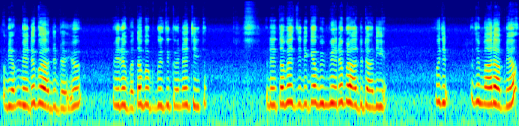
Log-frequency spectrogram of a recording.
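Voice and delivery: put-on high, aggrieved young woman's voice; hurt daughter-in-law. Daughter-in-law reproaches mother-in-law, high and hurt. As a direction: reproach her for raising a hand.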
